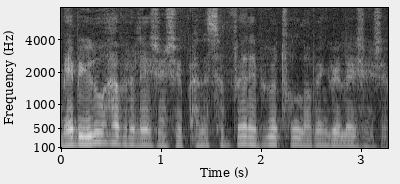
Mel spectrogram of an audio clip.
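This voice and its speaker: At a fairly quick pace, a man with a dark, mellow, somewhat breathy tone speaks at a fairly high pitch with lively intonation. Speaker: author and motivational speaker. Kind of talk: self-help seminar talk. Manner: fast.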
